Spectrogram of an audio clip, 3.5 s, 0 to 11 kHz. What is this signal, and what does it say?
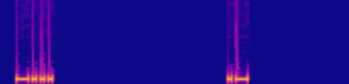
Morse code, heard as a keyed tone, about 30 wpm, spaced as for 5 wpm, 700 Hz. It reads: BA
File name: Lesson 36d - BT - Two Characters 30wpm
